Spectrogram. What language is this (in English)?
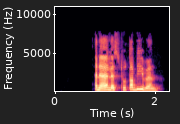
Arabic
